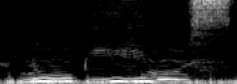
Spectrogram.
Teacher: bunyikan safir pada sin yang mati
